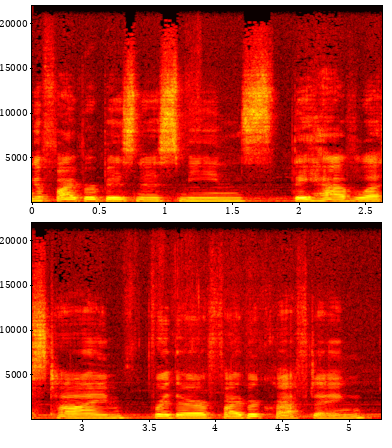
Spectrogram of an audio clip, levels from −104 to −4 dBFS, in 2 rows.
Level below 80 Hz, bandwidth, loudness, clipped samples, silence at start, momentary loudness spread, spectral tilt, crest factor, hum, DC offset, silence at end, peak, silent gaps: -78 dBFS; over 20 kHz; -33 LUFS; under 0.1%; 0 s; 7 LU; -3.5 dB/octave; 16 dB; none; under 0.1%; 0 s; -18 dBFS; none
